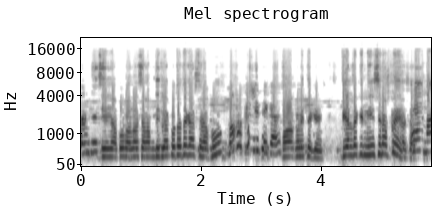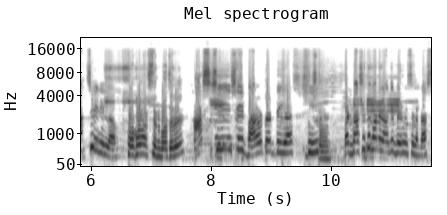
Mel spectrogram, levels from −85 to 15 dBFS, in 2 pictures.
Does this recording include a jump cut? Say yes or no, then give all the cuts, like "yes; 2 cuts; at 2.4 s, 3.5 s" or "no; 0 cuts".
no; 0 cuts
